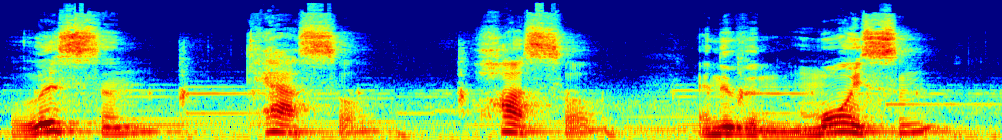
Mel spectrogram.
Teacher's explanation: In words like listen, castle, hustle, and even moisten, we write T but never pronounce it. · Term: silent T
